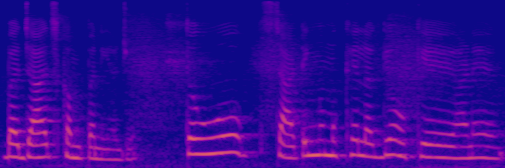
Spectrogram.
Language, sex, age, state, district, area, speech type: Sindhi, female, 18-30, Gujarat, Surat, urban, spontaneous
